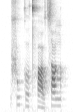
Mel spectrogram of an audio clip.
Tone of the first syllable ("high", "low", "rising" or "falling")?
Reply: high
